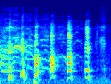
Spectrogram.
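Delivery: high, loud burst of laughter. Real, not acted. Reader laughing at own timing muddle, high loud laugh. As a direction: crack up in a high-pitched cackle.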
